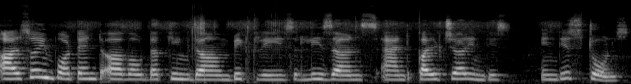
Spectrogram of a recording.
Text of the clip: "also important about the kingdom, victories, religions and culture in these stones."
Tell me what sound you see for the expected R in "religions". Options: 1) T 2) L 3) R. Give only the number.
2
